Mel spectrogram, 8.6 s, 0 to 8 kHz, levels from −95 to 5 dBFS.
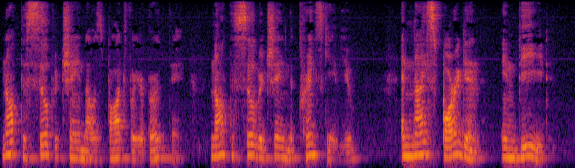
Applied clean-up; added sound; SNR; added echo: none; none; none; none.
